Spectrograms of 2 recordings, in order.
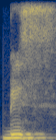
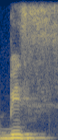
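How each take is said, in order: Both takes have the same delivery.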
